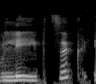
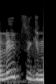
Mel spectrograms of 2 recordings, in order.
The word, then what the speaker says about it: Лейпциг: Почему-то, когда я произносила в присутствии своих немецких друзей название города Лейпциг, мне все время говорили неправильно, Лейпциг.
